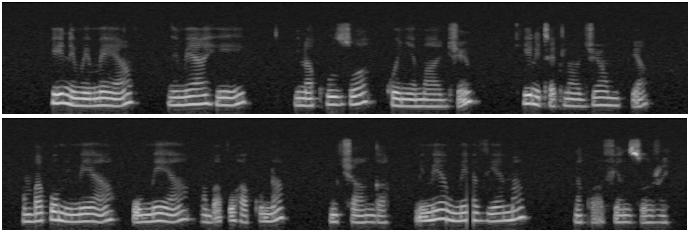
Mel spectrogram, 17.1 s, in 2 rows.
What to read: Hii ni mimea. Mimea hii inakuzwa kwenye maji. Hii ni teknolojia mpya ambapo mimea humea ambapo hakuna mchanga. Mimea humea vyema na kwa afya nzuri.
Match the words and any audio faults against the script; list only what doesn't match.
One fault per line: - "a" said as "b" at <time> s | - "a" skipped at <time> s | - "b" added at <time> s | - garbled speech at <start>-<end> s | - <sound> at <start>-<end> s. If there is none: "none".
- dropout at 14.4-14.5 s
